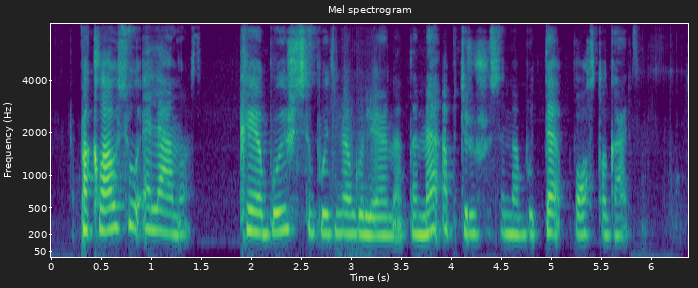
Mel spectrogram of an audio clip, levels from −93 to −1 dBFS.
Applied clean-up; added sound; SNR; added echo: neural separator model SepFormer DNS4.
